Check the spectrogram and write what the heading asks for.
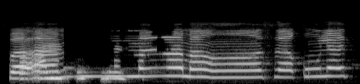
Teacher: मन नहीं, इख्फा होगा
